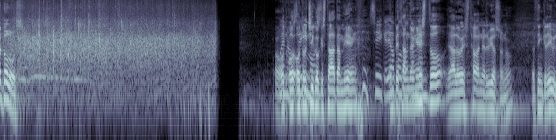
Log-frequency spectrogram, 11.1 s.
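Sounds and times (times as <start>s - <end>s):
speech: 0.0s - 0.7s, 5.5s - 11.1s
audience applause: 0.0s - 4.4s.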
